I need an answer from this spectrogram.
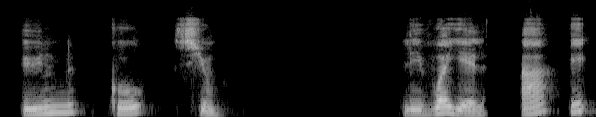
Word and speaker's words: caution: Une caution. Une caution. Les voyelles A et U se prononcent O. Caution. Le T de caution se prononce SE quand il est suivi de ION.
